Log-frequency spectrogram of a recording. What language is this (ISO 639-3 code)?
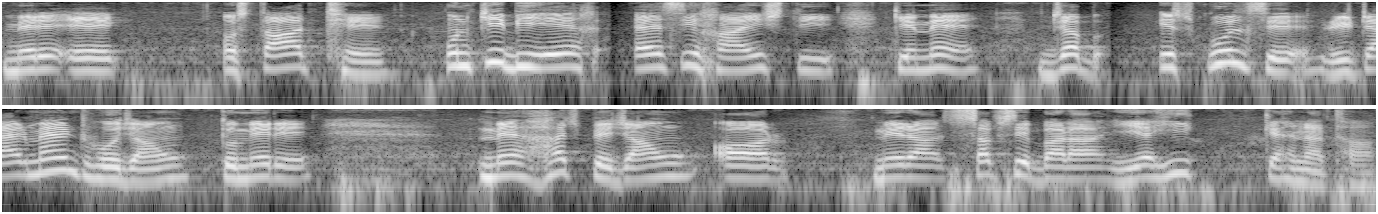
urd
